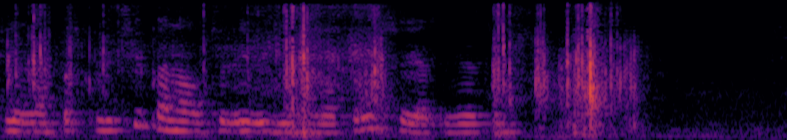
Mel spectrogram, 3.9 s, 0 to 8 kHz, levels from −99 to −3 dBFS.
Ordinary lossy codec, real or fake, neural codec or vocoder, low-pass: AAC, 32 kbps; real; none; 7.2 kHz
